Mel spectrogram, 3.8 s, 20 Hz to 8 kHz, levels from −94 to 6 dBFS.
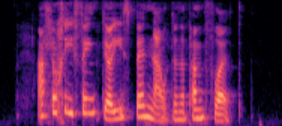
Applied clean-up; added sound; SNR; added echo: none; none; none; none.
